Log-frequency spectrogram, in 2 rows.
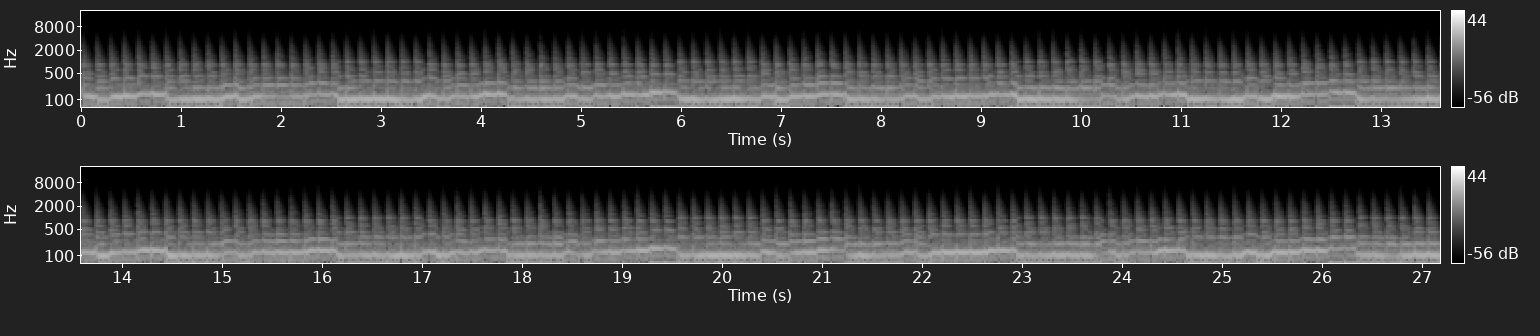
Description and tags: Uneffected sequence (BPM around 106?) of two VCOs through moog filter. Sounds like an old sci fi or old 60s/70s technology documentary intro.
